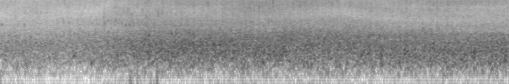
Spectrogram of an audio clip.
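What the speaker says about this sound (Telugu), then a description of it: "ఏదో ఒక వాగును అయితే క్రాస్ చేస్తూ ఉన్నాము అక్కడ నుంచి వాగు వస్తుంది" A flowing stream rushes steadily where it is being crossed, close and loud, its broad watery hiss swelling after the first second and holding constant.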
